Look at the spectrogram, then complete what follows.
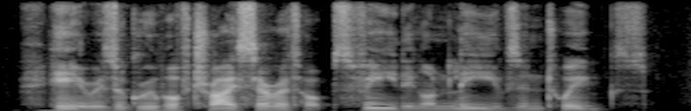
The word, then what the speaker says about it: triceratops: three horned face how do you say it triceratops say triceratops if these charge we'll have to get out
